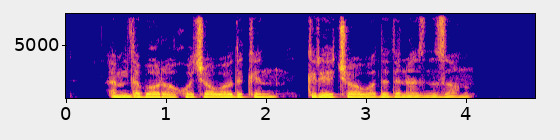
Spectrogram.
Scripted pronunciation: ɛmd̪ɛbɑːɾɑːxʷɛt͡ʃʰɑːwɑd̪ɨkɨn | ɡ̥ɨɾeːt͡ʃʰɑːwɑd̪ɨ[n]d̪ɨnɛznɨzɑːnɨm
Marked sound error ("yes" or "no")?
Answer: yes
